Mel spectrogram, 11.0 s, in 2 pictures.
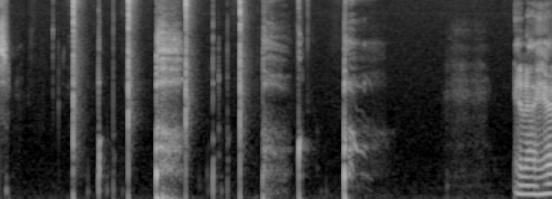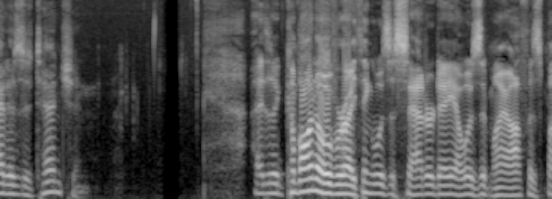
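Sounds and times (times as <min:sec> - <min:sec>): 
finger snaps: 0:00.5 - 0:03.2
mouth sounds with lips and tongue: 0:00.7 - 0:03.9
speech: 0:05.2 - 0:06.5, 0:08.0 - 0:11.0.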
